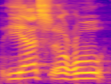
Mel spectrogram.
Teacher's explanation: আইনটা একটু চাপ দিয়ে পড়ব আমরা অনেকেই আইনটাকে হামজা পড়ে ফেলি আমরা আইনটাকে হামজা পড়ব না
